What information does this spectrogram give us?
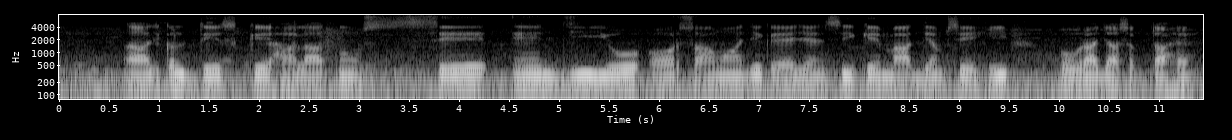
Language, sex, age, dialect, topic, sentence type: Hindi, male, 25-30, Kanauji Braj Bhasha, banking, statement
